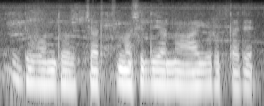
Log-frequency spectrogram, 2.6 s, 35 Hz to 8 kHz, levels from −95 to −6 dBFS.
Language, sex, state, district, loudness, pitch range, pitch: Kannada, male, Karnataka, Koppal, -15 LUFS, 105-115 Hz, 110 Hz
